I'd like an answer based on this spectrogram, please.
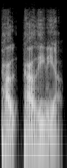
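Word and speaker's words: Palhinha: got the zhao um i think his name is pronounced uh paulinia yesterday a very talented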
